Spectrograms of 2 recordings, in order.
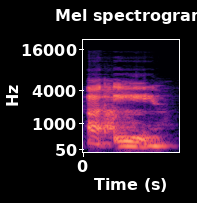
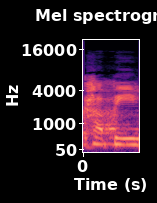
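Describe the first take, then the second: First: The p sounds are replaced by glottal stops. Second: The p sounds are made with the lips.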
